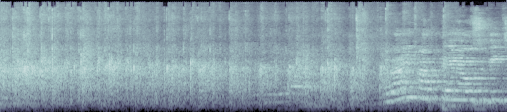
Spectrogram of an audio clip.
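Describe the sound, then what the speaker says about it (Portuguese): Church congregation applauding during a youth camp service, dense sustained clapping that carries on under voices, with a singing or shouting voice rising near the end. "Quem pode aplaudir a Deus aí nesse momento?"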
